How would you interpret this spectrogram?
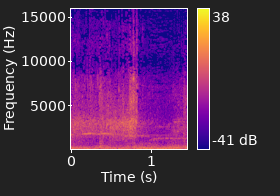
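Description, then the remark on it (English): Loud, dense punches landing in a black-and-white boxing film fight scene in which De Niro is being beaten, heavy smacking impacts blurred together over a constant rough background roar, with no one speaking. “After this punching fiesta, fiasco.”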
